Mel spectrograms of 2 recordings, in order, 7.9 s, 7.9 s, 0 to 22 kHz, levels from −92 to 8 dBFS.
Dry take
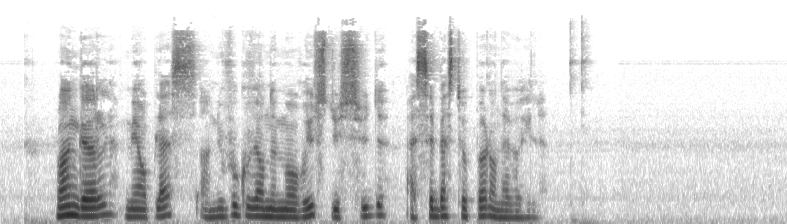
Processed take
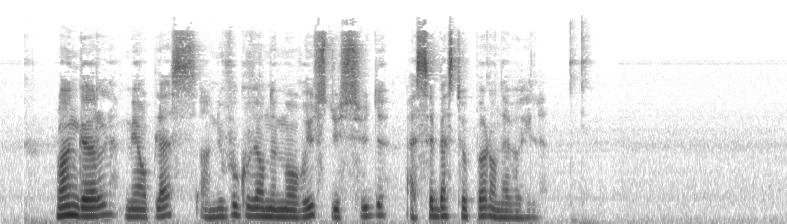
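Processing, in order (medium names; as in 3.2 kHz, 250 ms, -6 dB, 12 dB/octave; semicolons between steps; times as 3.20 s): dynamic bell 3.3 kHz, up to -4 dB, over -36 dBFS, Q 1.2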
